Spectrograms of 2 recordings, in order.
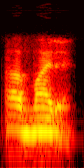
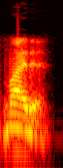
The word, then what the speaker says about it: Maire: Maida. – Maida. Say it again. – Maida. – Maida. – Yeah. – It's spelled M-A-I-R-E, but it's pronounced Maida. – Yeah. – Like M-Y-D-A.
